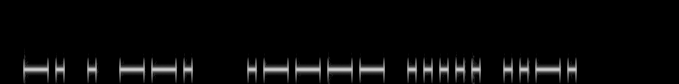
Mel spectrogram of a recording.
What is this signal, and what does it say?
Morse code, heard as a keyed tone, about 15 wpm, 700 Hz. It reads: NEG 15F
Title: Speed-Racing Common QSO Phrases Encore - 15wpm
